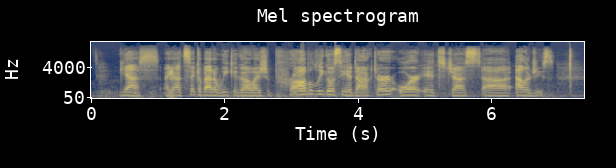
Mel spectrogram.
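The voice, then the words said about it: Unusually raspy voice. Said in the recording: “We want to hear that the rasp in your voice... your voice is unusually raspy today”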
